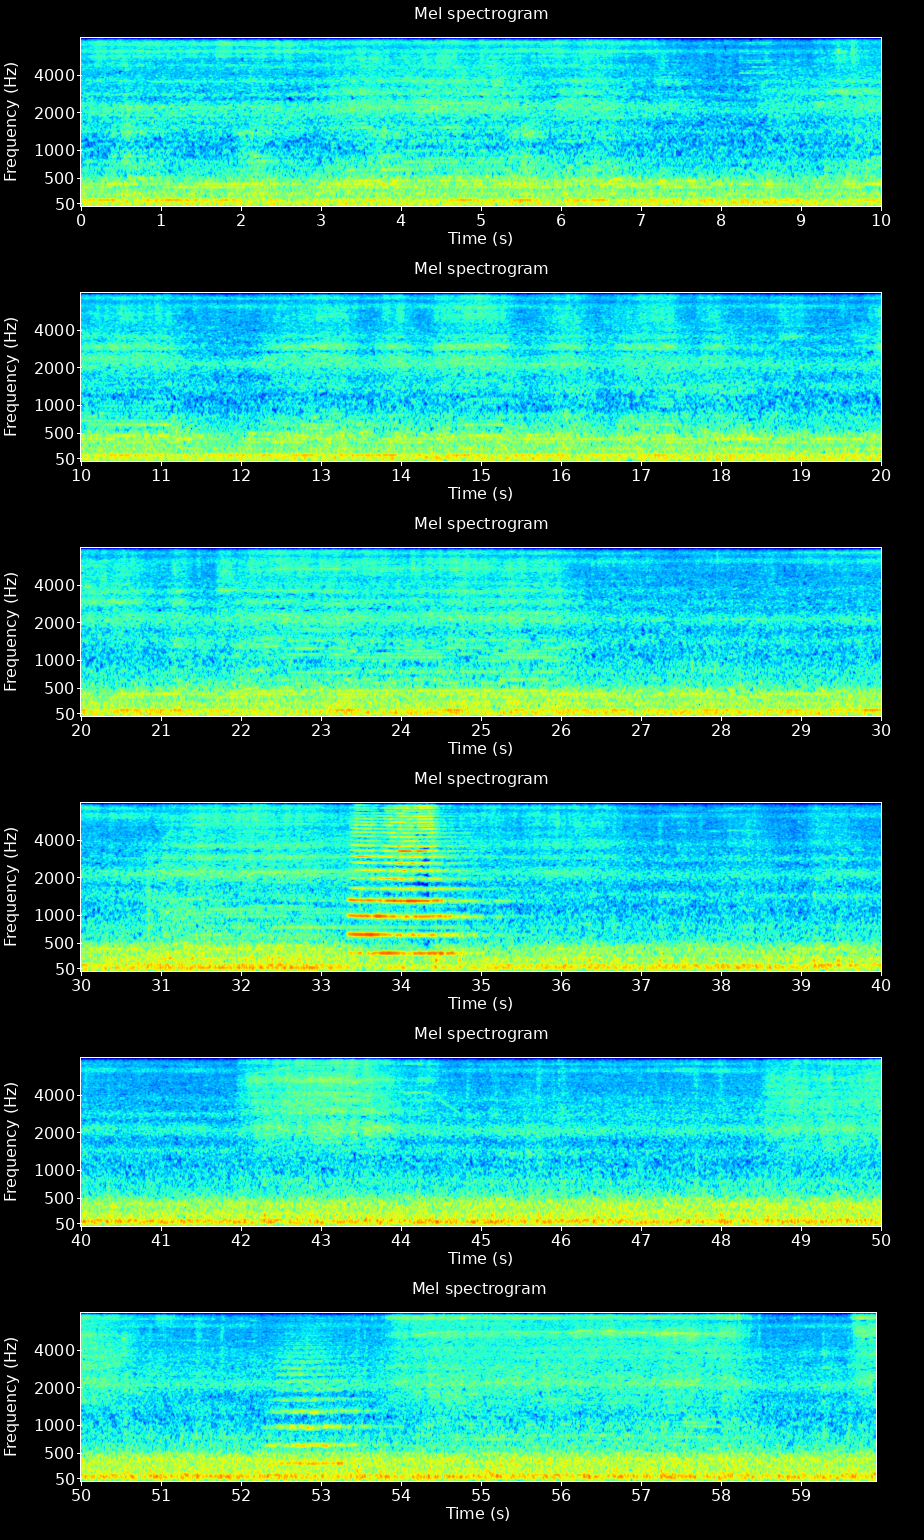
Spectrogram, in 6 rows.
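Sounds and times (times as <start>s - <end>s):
train wheels rumbling on rails: 0.0s - 59.9s
train horn: 31.4s - 35.7s, 52.3s - 54.0s.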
